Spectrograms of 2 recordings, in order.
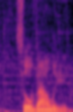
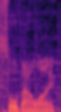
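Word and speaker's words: Silvally: for too long um sill Valley is yeah so I used to say sill Valley as well until I watched the anime and he's like so valite and I always said Soul Valley too but I get you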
